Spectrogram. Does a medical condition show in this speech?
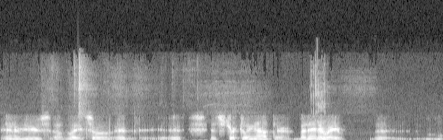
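Yes: Parkinson's disease.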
